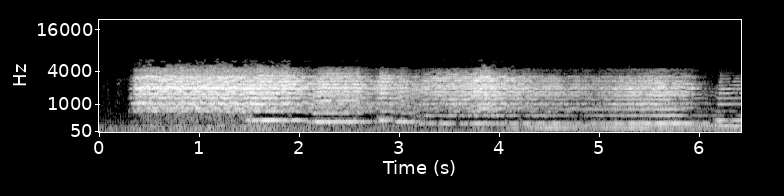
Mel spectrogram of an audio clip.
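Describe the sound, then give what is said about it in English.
A horse bearing the T-Bar brand whinnies loudly, a long, strained, quavering call that holds for several seconds before breaking off, with a lower rumbling tone underneath. “They gave me a horse, all right, with the T-Bar brand on it.”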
